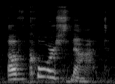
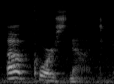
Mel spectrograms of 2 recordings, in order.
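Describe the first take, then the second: First: Said in the usual way. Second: Resigned mutter to herself; muttered aside. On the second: Real, not acted. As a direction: lower and softer, said under her breath. Repeats exasperated remark to herself.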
